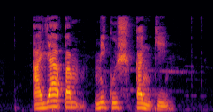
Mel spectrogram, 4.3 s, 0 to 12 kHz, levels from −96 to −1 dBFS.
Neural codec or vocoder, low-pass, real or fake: none; 7.2 kHz; real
